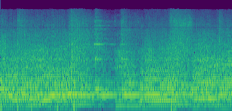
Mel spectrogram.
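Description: A live rock band playing, with electric guitar, keyboard and drums over a steady drum beat. The recording is poor and harsh.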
